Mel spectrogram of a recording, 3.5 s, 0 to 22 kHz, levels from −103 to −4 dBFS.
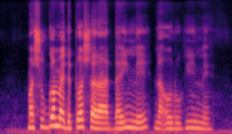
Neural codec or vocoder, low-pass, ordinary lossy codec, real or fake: codec, 44.1 kHz, 7.8 kbps, DAC; none; none; fake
